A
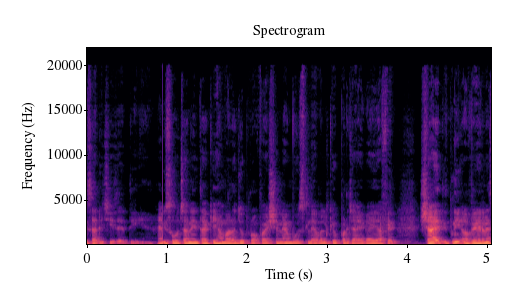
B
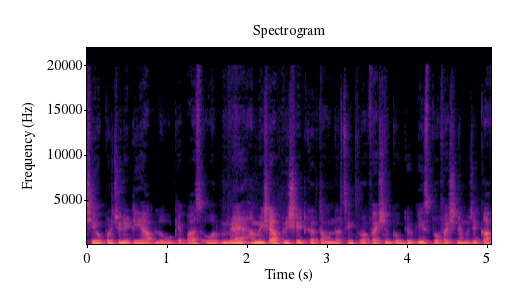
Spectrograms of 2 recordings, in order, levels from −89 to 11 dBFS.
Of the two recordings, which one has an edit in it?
A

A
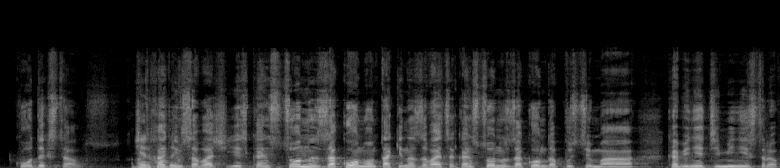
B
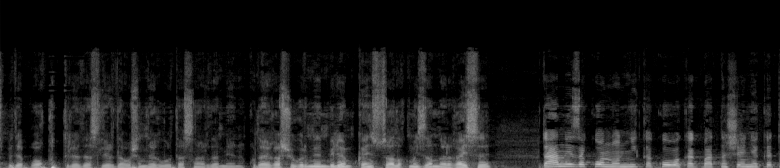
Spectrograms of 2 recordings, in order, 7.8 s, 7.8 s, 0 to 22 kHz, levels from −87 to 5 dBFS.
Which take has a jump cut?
B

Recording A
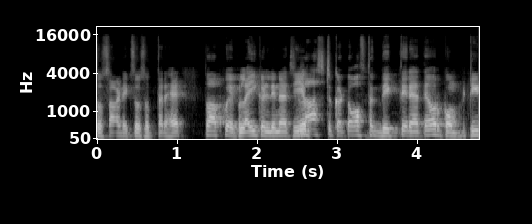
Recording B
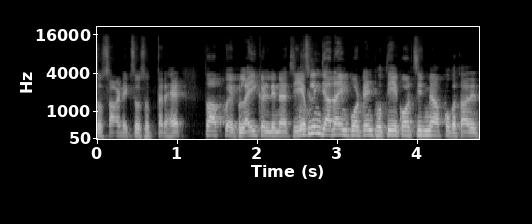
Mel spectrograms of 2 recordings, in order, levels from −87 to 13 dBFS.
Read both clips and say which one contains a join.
A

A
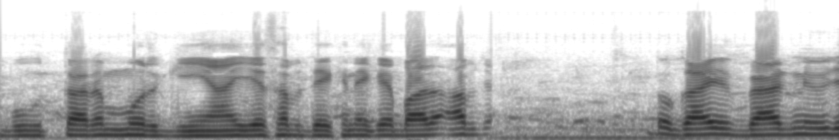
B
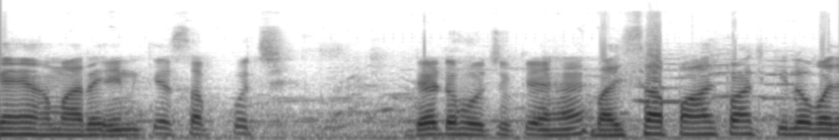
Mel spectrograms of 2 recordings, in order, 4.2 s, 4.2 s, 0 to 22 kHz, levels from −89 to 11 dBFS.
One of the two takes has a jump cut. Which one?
A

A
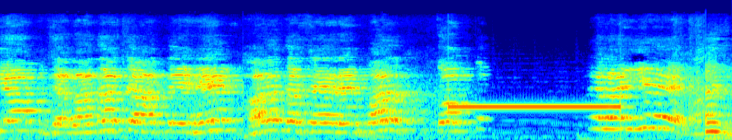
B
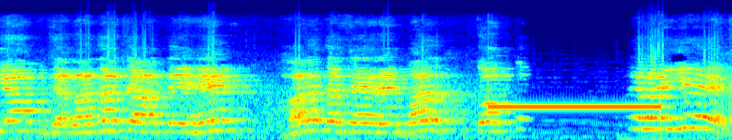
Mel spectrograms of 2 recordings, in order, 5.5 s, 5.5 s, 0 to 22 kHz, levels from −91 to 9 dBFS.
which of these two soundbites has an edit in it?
A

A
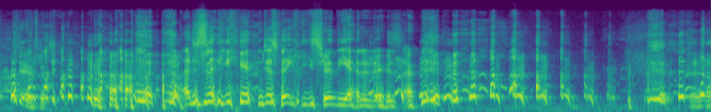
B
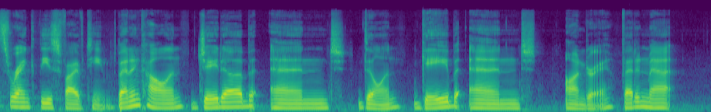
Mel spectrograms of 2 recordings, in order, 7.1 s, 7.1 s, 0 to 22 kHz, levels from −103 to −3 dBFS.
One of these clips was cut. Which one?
B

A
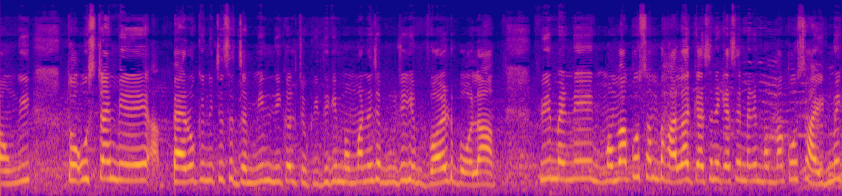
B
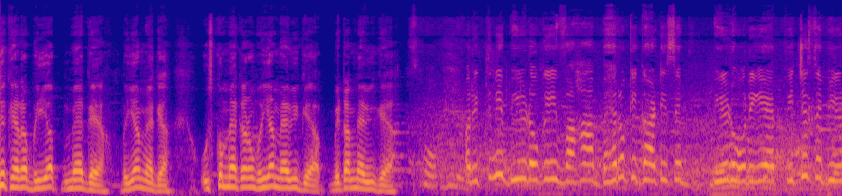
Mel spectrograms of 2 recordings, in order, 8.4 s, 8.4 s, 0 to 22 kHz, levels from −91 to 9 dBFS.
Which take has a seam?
B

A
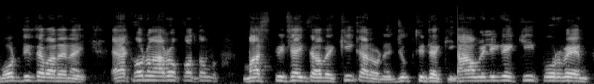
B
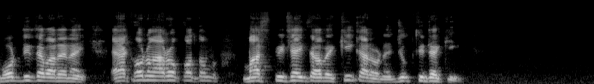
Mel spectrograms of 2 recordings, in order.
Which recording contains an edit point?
A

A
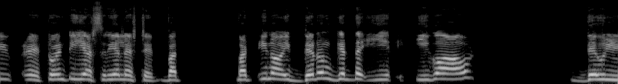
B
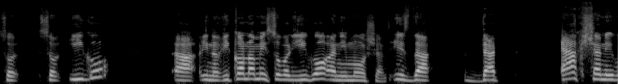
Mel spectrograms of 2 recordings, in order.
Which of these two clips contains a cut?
B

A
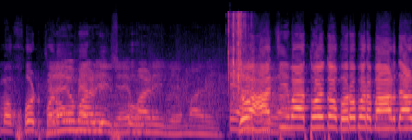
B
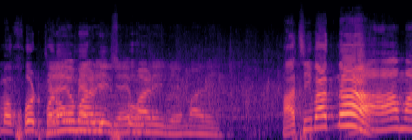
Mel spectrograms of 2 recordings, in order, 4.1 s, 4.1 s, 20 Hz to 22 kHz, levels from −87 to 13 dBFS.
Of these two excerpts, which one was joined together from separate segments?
A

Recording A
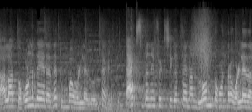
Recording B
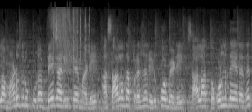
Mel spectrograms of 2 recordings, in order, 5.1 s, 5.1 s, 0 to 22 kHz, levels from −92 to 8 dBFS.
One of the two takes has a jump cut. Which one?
A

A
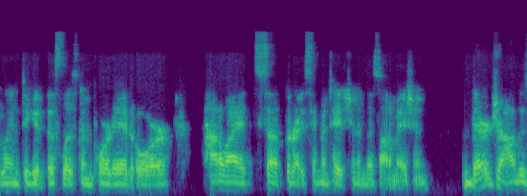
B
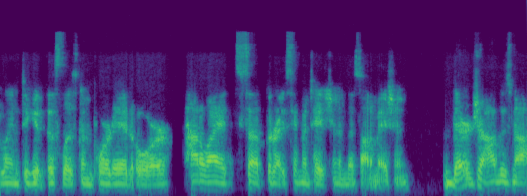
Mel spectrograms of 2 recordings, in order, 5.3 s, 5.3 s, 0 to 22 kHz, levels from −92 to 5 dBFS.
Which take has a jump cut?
B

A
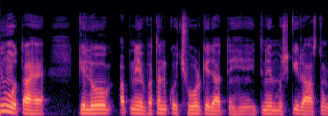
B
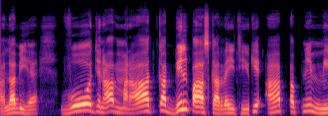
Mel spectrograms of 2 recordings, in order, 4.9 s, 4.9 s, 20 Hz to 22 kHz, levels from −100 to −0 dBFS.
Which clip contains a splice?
B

